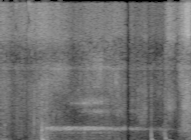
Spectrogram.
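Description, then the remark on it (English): Soft rustling of bedsheets in a few brief, scratchy bursts as a man wakes up in bed in the dark, over a faint steady hum. “Yeah, that's like wrestling in the bed.”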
